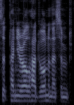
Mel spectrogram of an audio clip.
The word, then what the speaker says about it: Peñarol: Peñarol, is that how you pronounce it? That's it.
